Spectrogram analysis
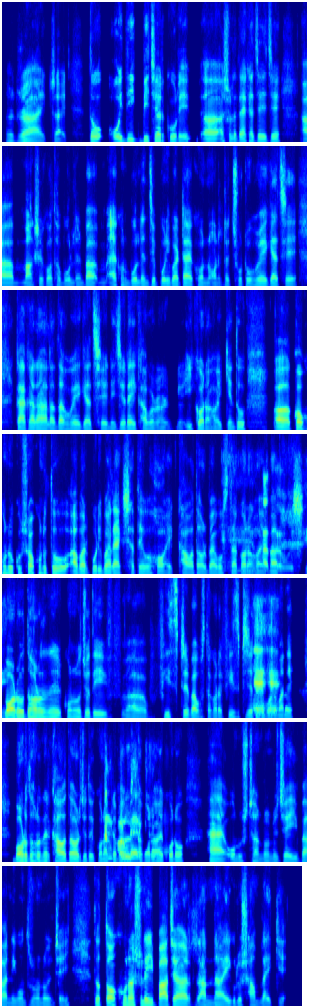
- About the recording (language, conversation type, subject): Bengali, podcast, তোমরা বাড়ির কাজগুলো কীভাবে ভাগ করে নাও?
- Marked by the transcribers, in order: unintelligible speech; "যদি" said as "যদিফ"; unintelligible speech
